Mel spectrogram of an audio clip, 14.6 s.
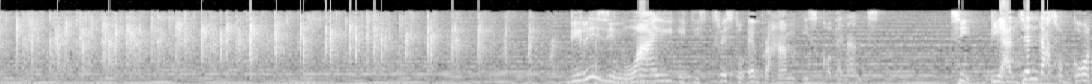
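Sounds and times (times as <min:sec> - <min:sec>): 
audience clapping: 0:00.0 - 0:08.0
speech: 0:07.6 - 0:12.0, 0:12.7 - 0:14.5.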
